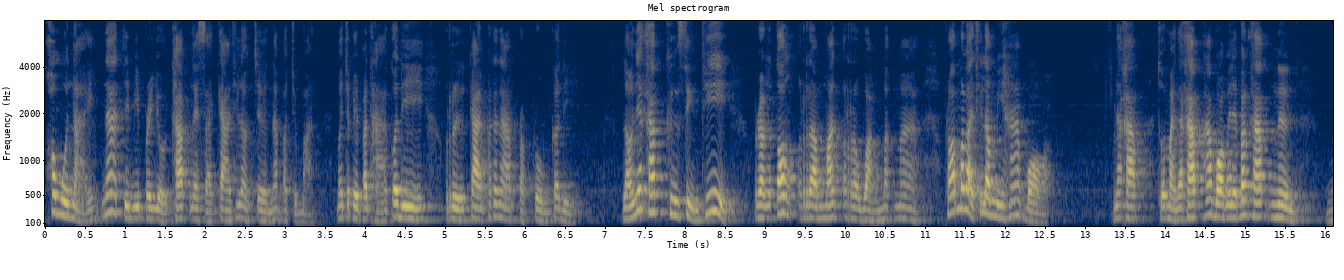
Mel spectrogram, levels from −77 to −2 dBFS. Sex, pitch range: male, 150-185 Hz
